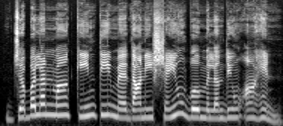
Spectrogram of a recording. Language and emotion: Sindhi, neutral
